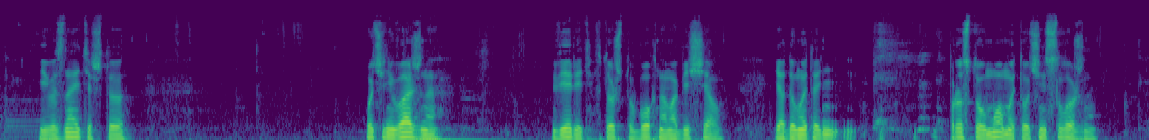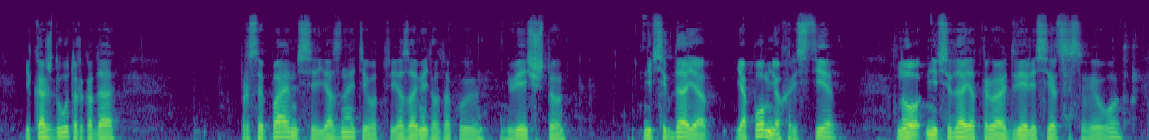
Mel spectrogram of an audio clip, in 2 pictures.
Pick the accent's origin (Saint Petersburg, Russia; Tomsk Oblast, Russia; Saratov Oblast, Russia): Tomsk Oblast, Russia; Tomsk; я благодарю Бога, что я родился здесь, в России, в Томске прожил.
